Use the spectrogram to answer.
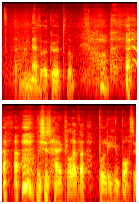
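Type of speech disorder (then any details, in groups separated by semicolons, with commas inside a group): Bulbar dysarthria; progressive bulbar palsy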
